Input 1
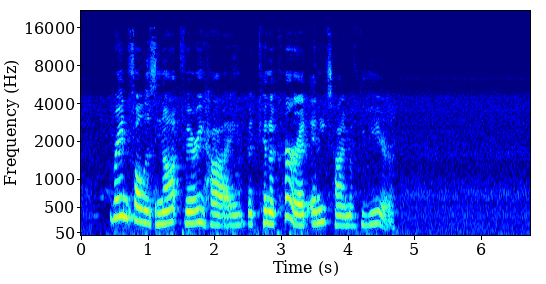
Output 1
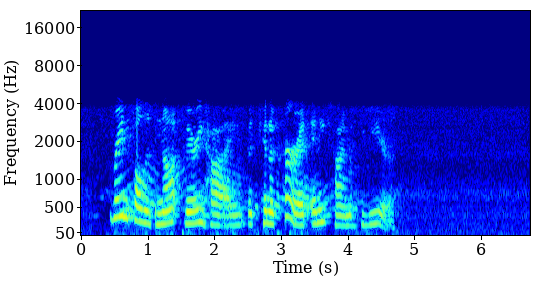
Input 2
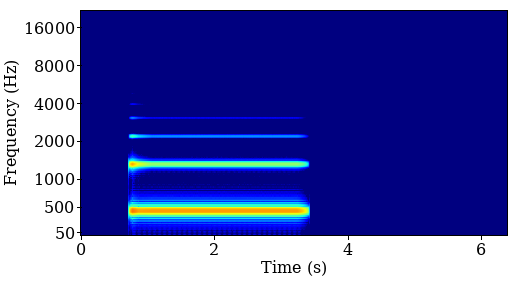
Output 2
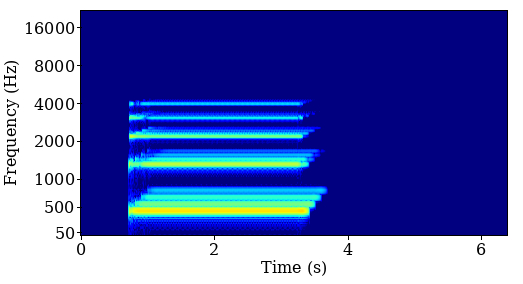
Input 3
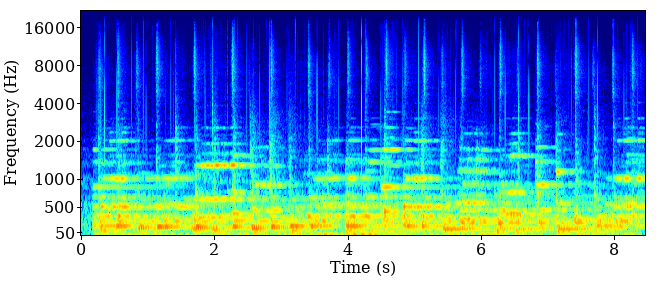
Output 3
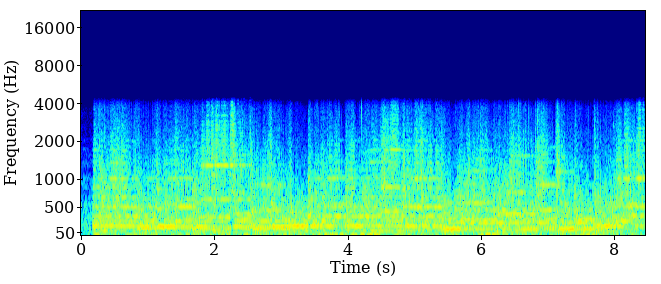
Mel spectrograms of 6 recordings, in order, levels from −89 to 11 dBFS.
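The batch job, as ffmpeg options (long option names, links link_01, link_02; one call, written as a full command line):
ffmpeg -i in.wav -filter_complex "[0:a]acompressor=threshold=-18dB:ratio=12,aresample=8000,aeval=exprs='0.0944*(abs(mod(val(0)/0.0944+3,4)-2)-1)':channel_layout=same,aresample=44100,asplit=4[link_01][link_02][link_03][link_04];[link_02]adelay=92,afreqshift=120,volume=-18dB[link_05];[link_03]adelay=184,afreqshift=240,volume=-26.6dB[link_06];[link_04]adelay=276,afreqshift=360,volume=-35.3dB[link_07];[link_01][link_05][link_06][link_07]amix=inputs=4:normalize=0" out.wav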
